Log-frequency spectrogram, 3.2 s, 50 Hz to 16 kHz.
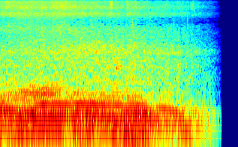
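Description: A 2019 Mercedes-AMG GT C roadster with its 4.0-litre biturbo engine rumbles close by with a deep, loud, steady drone that fades out and stops after a few seconds.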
